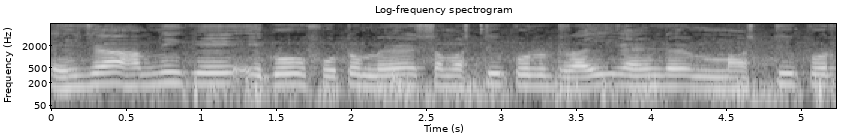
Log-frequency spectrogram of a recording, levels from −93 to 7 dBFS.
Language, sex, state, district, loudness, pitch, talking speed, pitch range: Hindi, male, Bihar, Darbhanga, -15 LUFS, 165 Hz, 125 wpm, 155-175 Hz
